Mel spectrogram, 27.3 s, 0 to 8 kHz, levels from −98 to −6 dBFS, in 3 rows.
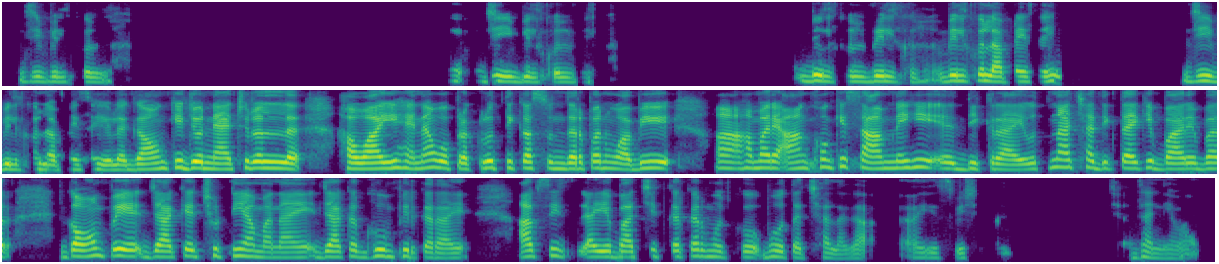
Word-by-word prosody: जी, 175 +1 -8
बिल्कुल। 165 -1 -8 2.6
उम, - - -10 0.2
जी, 185 -1 0
बिल्कुल, 165 -1 -5
बिल्क - - -26 1.4
बिल्कुल, 180 -2 0
बिल्क 180 -3 -2 0.3
बिल्कुल 200 0 +2
आपने 175 +1 -1
सही 175 +3 -3 1.0
जी, 195 +2 +1
बिल्कुल 185 0 -3
आपने 170 +1 -3
सही 185 +2 -8
बोला। 170 0 +1
गाँव 190 +3 +2
की 250 +4 +3
जो 230 +1 +8
नेचुरल 215 +1 +5 0.4
हवाएँ 210 +1 +6
है 230 -3 0
ना, 230 +4 +1
वो 235 -2 +4
प्रकृति 220 +3 +1
का 225 +1 +3
सुंदरपन 215 0 0
वो 210 -2 -2
अभी 220 +6 +3 0.4
अ, - - 0 0.2
हमारे 235 0 +3
आँखों 225 +5 0
के 285 +4 -2
सामने 220 -2 +2
ही 265 -2 +3
अ, 215 - 0
दिख 200 +1 -4
रहा 185 -2 +2
है, 175 +1 0
उतना 220 +7 0
अच्छा 255 0 -1
दिखता 215 +1 -2
है 215 - +5
कि 245 +3 -1
बार-बार 205 +1 +1 0.4
गाँव 225 +2 +3
पे 235 -2 +5
जाके 200 +2 +1
छुट्टियाँ 235 +1 -3
मनाएँ, 180 -1 -5
जाकर 200 +2 -1
घूम 225 +4 0
फिर 225 - -3
कर 180 -3 -4
आए। 165 0 -6 0.4
आपसे 215 +4 -1 0.2
अ, - - -1
ये 200 0 +1
बातचीत 195 +2 -5
कर 210 - -2
कर 225 -1 -2
मुझको 195 -2 -7
बहुत 200 +1 -7
अच्छा 175 - -9
लगा 150 -2 -12 0.3
अ, - - -14
इस 170 -2 -15
विषय 160 0 -14 0.2
पर। - - -25 0.8
छा 340 - -23
धन्यवाद। 155 -3 -15
205 Hz, 155 wpm, -22 LUFS, 180-225 Hz, 2.6 s, जो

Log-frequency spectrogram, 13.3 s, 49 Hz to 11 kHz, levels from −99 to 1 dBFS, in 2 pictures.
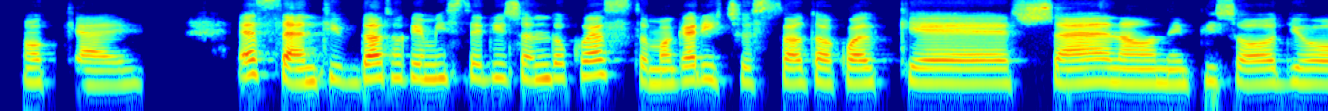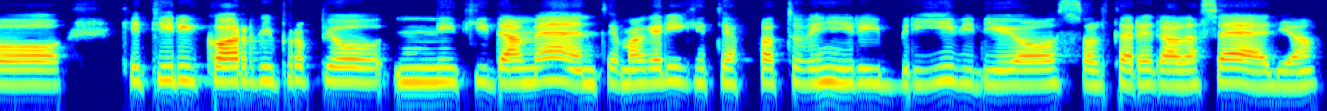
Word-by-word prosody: Okay. 185 -2 -5 0.5
E - - +6
senti, 220 -4 +4
dato 250 +4 +4
che 245 -1 -1
mi 245 +1 -6
stai 245 -1 -7
dicendo 245 0 -4
questo, 280 -5 0
magari 220 +4 +4
c'è 215 -1 -8
stata 195 -1 -1
qualche 195 -1 +2
scena, 195 0 +5
un 195 -1 -6
episodio 190 -2 -3 0.3
che 215 - -9
ti 225 - -5
ricordi 215 -1 +3
proprio 210 -2 -5
nitidamente, 205 -1 +1
magari 200 +3 -1
che 200 0 -15
ti 200 - -12
ha 195 0 -8
fatto 200 0 -5
venire 200 0 -7
i 195 -2 -9
brividi 185 0 -8
o 180 +1 -1
saltare 185 0 -5
dalla 180 -1 0
sedia? 175 -3 +1
200 Hz, 150 wpm, -25 LUFS, 190-215 Hz, 0.5 s, E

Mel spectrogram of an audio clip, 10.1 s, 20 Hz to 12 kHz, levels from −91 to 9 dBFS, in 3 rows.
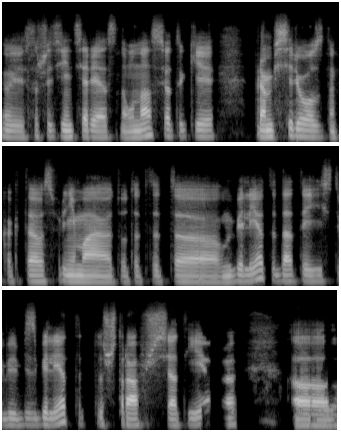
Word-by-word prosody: Ой. 105 -2 -3
Слушайте, 110 +1 -6
интересно, 105 -2 0
у 100 - -2
нас 120 +5 +3
всё-таки 115 -1 -1 0.4
прямо 110 0 +5
серьезно 110 -6 +1
как-то 100 +1 -1
воспринимают 100 -2 +1
вот 95 0 -13
этот, 100 +1 -11
э, 95 -2 +2
билеты, 110 +6 -1
да, 105 0 +1
ты, 105 +1 -5
если 105 0 -7
ты 110 0 -4
без 110 +1 -8
билета, 115 +5 0
то - - -11
штраф - - +4
60 105 0 +1
евро. 115 0 -3 0.6
А. 100 -1 +5
105 Hz, 150 wpm, -24 LUFS, 100-110 Hz, 0.6 s, прямо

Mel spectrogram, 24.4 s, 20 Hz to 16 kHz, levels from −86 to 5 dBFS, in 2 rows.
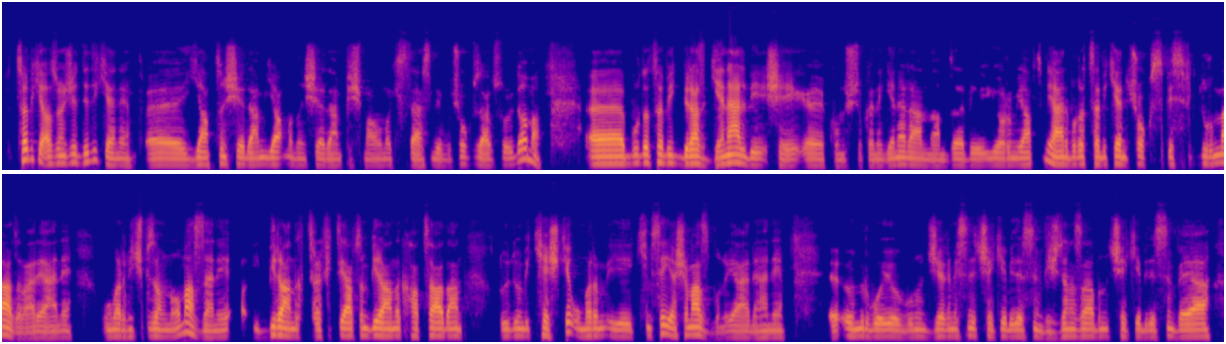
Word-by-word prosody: Tabii 180 +1 +4
ki - - +4
az 115 - +1
önce 125 +1 -2
dedik 150 +4 -5
ya - - +4
hani, 100 -1 -6 0.2
eee, 100 0 +1
yaptığın 110 +4 -1
şeyden 105 -2 0
mi 110 - -6
yapmadığın 105 -2 -1
şeyden 95 -1 -2
mi 95 - -11
pişman 95 - -5
olmak 95 0 -10
istersin 95 +1 -4
diye 95 -2 -7
bu 90 - -19
çok 110 0 -8
güzel 95 - 0
bir - - -6
soruydu 100 0 -1
ama, - - 0 0.5
eee, 115 +1 +8
burada 130 +3 +1
tabii 130 -4 -1
biraz 120 -5 +6
genel 120 +5 +5
bir 100 -2 -3
şey, 90 +1 +1
eee, 95 0 -3
konuştuk, 90 0 -11
hani 90 0 -7
genel 105 +1 -1
anlamda 90 0 -5
bir 95 0 -5
yorum 100 0 -4
yaptım, 105 0 -2
yani 110 -1 +5
burada 110 +2 0
tabii 110 -1 -2
ki 120 - +3
hani 110 -2 +2
çok - - -2
spesifik 110 +1 -6
durumlar 125 +1 +4
da 85 - -5
var. 85 +1 -2
Yani 95 +1 -2 0.3
umarım 105 -1 -2
hiçbir 105 +2 -3
zaman 110 -2 0
olmaz 105 - +3
da - - 0
hani 100 +3 -3 0.2
bir 185 -11 -2
anlık 115 -4 +6
trafikte 110 +3 -3
yaptığın 115 +1 +3
bir 125 - +5
anlık 115 0 +4
hatadan 115 0 +3 0.4
duyduğun 110 +1 -4
bir 110 - -6
keşke 120 +8 +2
umarım, 115 -4 -2
eee, 105 -2 -3
kimse 225 - -4
yaşamaz 130 - +3
bunu 85 +1 -13
yani 95 -1 -3
hani, 95 +1 -5 0.5
eee, - - +1
ömür 115 -1 -2
boyu 105 -1 0
bunun 105 +1 -6
ceremesini 110 +3 -3
çekebilirsin, 105 -2 -3
vicdan 90 +5 -3
azabını 110 0 -2
çekebilirsin 110 0 -4
veya, 105 0 +4
110 Hz, 205 wpm, -25 LUFS, 100-115 Hz, 0.5 s, eee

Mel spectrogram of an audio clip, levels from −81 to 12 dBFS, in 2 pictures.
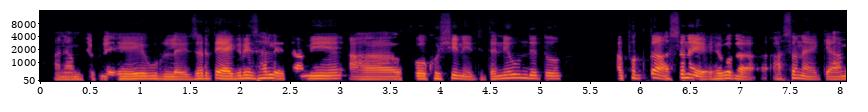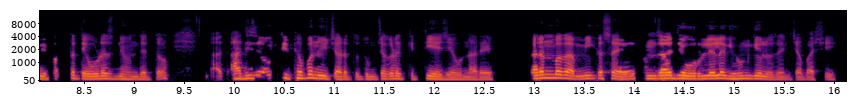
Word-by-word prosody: आणि 110 +1 -5
आमच्याकडे 115 +2 -5
हे-हे 130 +2 +4
उरलंय." 125 -4 0
जर 140 +4 0
ते - - +7
ॲग्री 145 +4 +5
झाले 160 -1 +2
तर 130 - -8
आम्ही 145 +1 +3 0.2
अ, 120 0 -1
स्वखुशीने 135 -1 -1
तिथे 130 +3 -4
नेऊन 170 +4 0
देतो. 145 -2 -1 0.6
हां, - - +1
फक्त 165 -3 -4
असं 160 +9 +3
नाही. 165 -9 +4
हे 140 - +1
बघा, 140 -5 +2 0.3
असं 160 +8 -2
नाही 120 -5 -2
की - - 0
आम्ही 125 +3 0
फक्त 160 - -7
तेवढंच 130 0 0
नेऊन 120 -3 -5
देतो. 115 -2 -6 0.4
अ - - -8 0.2
आधी 140 +2 +1
जाऊन 165 0 -4
तिथं 165 0 +1
पण 175 -4 +2
विचारतो, 125 -4 0
"तुमच्याकडे 130 +3 -3
किती 130 +2 -3
आहे 120 - 0
जेवणारे?" 110 -1 -5 0.4
कारण 170 +3 +5
बघा 170 -5 +5
मी 140 +3 -2
कसं 155 - -2
आहे, 125 +1 +2
समजा 145 +3 +4
जे 150 - +4
उरलेलं 150 +3 +4
घेऊन 140 +1 -1
गेलो 130 -5 0
त्यांच्यापाशी 110 0 -10
135 Hz, 185 wpm, -19 LUFS, 120-150 Hz, 0.6 s, ते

